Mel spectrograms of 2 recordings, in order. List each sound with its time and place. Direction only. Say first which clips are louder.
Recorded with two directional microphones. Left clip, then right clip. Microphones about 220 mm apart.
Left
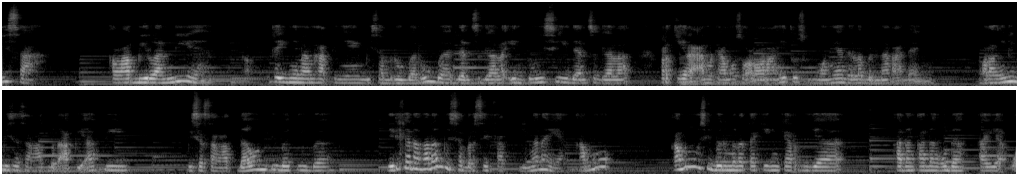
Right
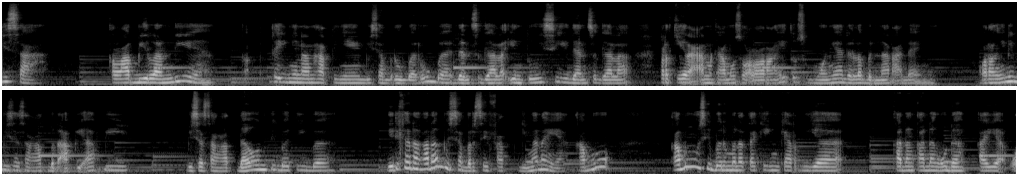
0.0 s speech: right 4 dB; 45° right (ahead or behind)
